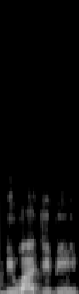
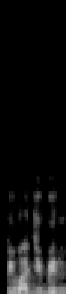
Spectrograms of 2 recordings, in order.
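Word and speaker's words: بِوَاجِبِ: ya anilqiami dari melaksanakanwajibiiaika seperti itu bacanya biwajibi Haqi Jadi kenapa kok bukan biwajibin seperti yang dibaca oleh Bapak tadi karena dia posisinya sekarang mudof mudof itu tidak boleh di di ditanwinkan boleh ditanwin jadi hqi itu tetap jadi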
